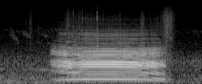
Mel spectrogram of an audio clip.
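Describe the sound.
A cow moos by a white metal gate in one loud, drawn-out, nasal call of a little over a second, with quiet surroundings before and after.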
